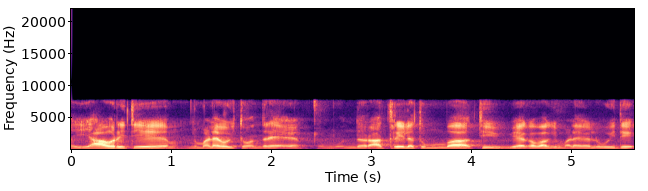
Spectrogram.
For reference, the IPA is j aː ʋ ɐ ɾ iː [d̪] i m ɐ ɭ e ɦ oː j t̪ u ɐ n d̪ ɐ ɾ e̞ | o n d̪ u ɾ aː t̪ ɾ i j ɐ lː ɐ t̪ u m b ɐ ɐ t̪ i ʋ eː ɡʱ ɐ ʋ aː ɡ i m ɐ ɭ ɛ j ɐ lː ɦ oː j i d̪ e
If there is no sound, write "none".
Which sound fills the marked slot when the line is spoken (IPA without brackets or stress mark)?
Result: t̪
